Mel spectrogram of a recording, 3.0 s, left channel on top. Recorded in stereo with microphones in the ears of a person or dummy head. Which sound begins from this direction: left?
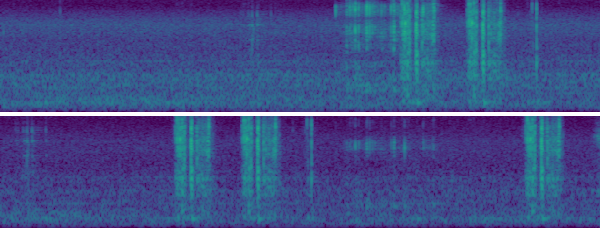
Crushing, at 1.7 s.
